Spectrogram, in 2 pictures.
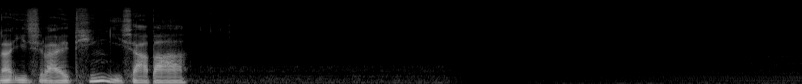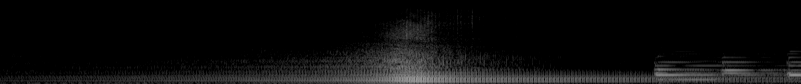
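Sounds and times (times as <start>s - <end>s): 
speech: 0.0s - 2.0s
engine revving: 7.4s - 15.9s.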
